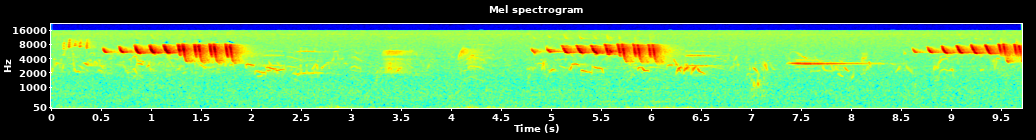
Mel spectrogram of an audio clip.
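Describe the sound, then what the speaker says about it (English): Birds chirp in repeated bright, rapid trills, three bursts separated by short pauses, with softer calls and faint outdoor background in between. "Sound of birds chirping."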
